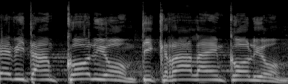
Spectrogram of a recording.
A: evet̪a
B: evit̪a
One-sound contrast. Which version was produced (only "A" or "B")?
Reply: B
